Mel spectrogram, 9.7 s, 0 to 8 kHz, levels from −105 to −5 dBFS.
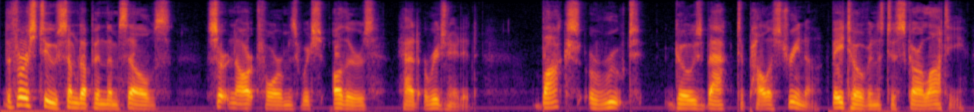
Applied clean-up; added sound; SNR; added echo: none; none; none; none.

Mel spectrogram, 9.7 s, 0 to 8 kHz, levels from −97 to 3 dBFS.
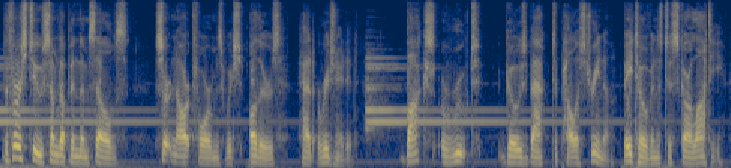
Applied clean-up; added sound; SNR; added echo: none; Gong; 16 dB; none.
